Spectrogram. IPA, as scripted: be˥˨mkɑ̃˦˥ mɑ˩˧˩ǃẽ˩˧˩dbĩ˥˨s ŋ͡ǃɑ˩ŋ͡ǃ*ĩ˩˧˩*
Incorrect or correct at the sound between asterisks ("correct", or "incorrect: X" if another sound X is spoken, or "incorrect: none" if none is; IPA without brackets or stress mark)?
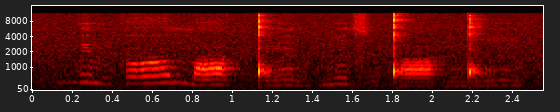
correct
